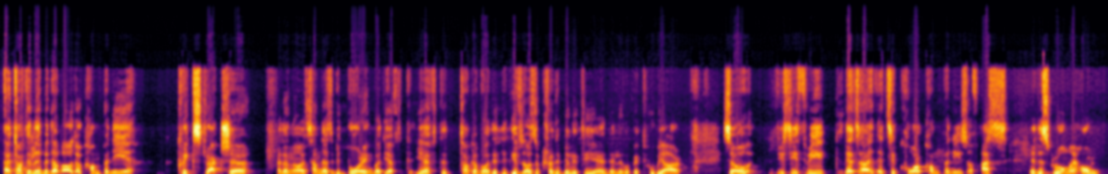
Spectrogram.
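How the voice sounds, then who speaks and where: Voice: medium pitch, a little fast, darkish tone. A speaker from Germany, giving a live business presentation in a loose, conversational way with many side remarks. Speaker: company presenter.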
